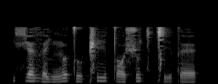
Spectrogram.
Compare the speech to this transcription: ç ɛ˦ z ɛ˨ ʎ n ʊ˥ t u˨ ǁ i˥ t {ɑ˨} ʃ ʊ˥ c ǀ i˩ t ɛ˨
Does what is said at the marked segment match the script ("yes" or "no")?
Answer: no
